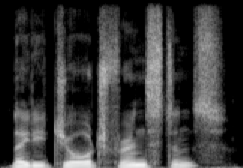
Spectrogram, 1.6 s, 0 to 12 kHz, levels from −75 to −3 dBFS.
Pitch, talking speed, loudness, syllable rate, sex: 130 Hz, 150 wpm, -14 LUFS, 5.8 syllables/s, male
